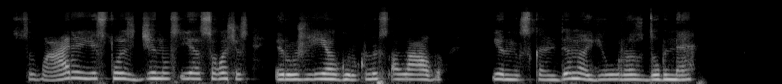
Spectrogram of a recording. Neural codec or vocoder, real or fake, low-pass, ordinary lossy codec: codec, 44.1 kHz, 2.6 kbps, DAC; fake; 14.4 kHz; Opus, 16 kbps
